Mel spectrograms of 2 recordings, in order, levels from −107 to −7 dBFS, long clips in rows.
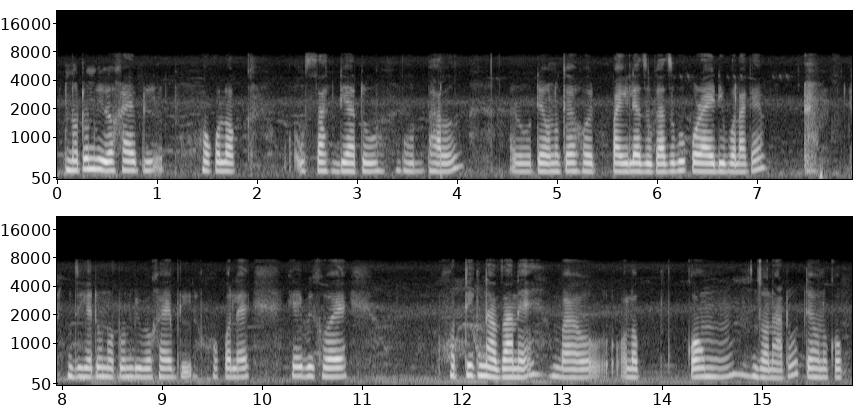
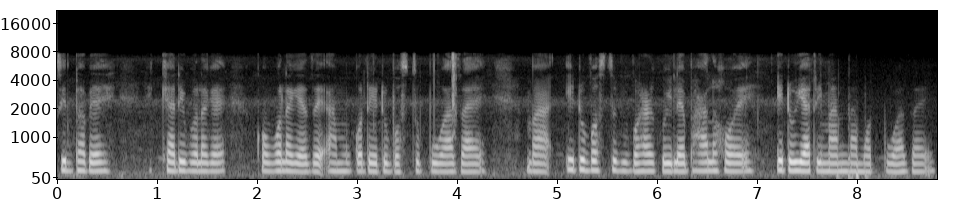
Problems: none marked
